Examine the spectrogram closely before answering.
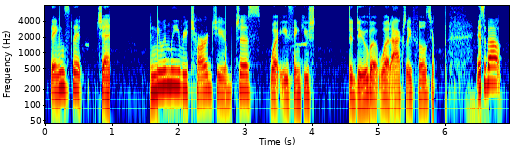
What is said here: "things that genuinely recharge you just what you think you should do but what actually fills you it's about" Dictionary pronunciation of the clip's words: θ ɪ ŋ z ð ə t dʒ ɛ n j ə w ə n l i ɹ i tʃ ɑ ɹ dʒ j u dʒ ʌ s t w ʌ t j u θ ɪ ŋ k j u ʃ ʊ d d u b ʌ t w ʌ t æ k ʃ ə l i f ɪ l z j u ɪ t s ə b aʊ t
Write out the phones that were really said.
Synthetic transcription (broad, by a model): θ ɪ ŋ z ð ə t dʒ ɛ n j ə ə n l i ɹ i tʃ ɑ ɹ dʒ j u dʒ ʌ s t w ʌ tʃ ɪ θ ɪ ŋ k j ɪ ʃ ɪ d d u b ʌ t w ʌ t æ k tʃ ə l i f ɪ l z j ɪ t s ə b aʊ t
